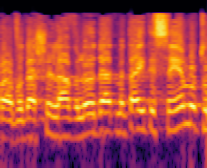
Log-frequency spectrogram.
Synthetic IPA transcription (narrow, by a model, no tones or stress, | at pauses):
aːvo̞d̪aʃelavelo̞jad̪aːt̪mat̪ajt̪esaje̞mot̪o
